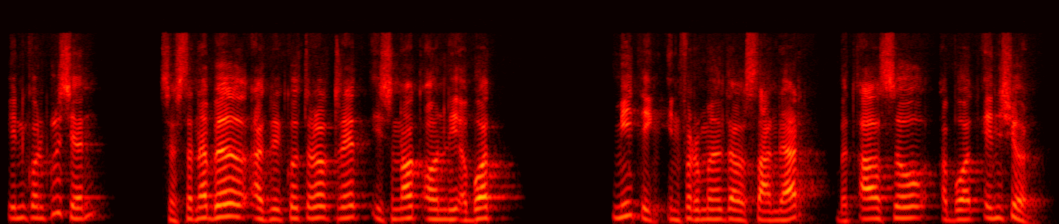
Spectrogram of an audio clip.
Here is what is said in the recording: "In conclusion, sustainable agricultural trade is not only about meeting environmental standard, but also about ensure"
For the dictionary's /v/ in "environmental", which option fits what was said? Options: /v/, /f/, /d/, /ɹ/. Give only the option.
/f/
